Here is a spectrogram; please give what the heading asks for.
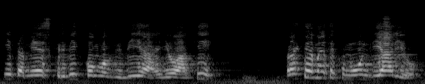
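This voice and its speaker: Husky-voiced man, halting speech. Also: sits high, lively intonation. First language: Mam. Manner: hesitant, many fillers and restarts. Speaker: author presenting his book. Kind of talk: unscripted talk. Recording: muffled radio broadcast sound.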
